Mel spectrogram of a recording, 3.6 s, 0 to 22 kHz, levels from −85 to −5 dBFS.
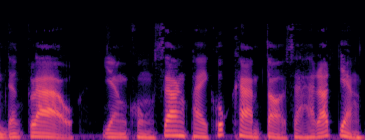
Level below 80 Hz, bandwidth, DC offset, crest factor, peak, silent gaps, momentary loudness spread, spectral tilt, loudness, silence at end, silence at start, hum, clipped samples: -46 dBFS; 11.5 kHz; under 0.1%; 20 dB; -12 dBFS; none; 8 LU; -7 dB/octave; -32 LUFS; 0 s; 0 s; none; under 0.1%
